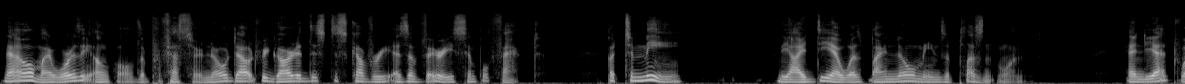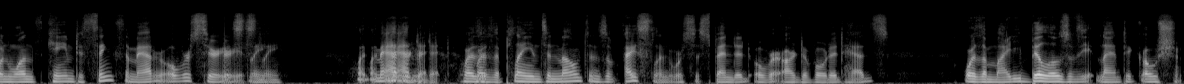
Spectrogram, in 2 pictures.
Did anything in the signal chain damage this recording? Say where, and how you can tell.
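Yes: doubled audio track, 14.09 to 16.71 s. A dry copy trails around 100 ms, about 5 dB down, cutting in abruptly. Likely a slower capture path.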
